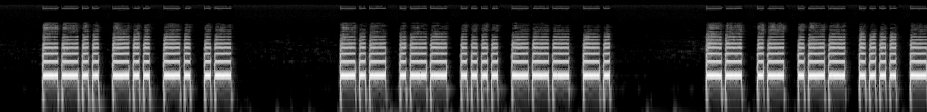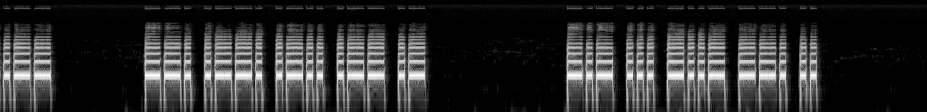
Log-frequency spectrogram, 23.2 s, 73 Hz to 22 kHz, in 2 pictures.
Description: Morse code, heard as a keyed tone, about 19 wpm, 480 Hz. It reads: ZDNA KWHON MAWHY GPLWA KSXGI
